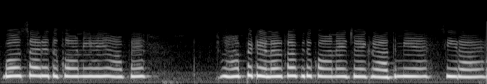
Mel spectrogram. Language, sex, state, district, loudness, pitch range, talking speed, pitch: Hindi, female, Bihar, West Champaran, -11 LUFS, 370-385 Hz, 245 wpm, 375 Hz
